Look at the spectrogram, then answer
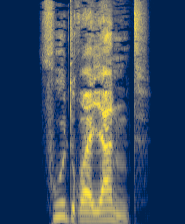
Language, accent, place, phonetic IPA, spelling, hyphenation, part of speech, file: German, Germany, Berlin, [fudro̯aˈjant], foudroyant, fou‧dro‧yant, adjective, De-foudroyant.ogg
- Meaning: fulminant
